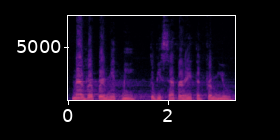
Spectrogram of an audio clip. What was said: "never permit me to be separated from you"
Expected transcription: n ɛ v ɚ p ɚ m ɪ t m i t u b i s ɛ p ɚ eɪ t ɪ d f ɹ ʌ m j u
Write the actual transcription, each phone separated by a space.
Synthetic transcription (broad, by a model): n ɛ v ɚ p ɚ m ɪ t m i t u b i s ɛ p ɚ eɪ t ɪ d f ɹ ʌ m j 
